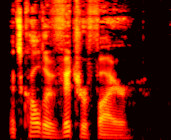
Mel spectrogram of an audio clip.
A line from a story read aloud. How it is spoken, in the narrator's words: Griffin said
